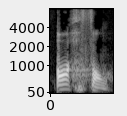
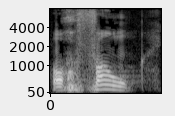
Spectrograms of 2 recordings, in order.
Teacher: a sílaba tônica está na penúltima sílaba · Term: paroxítona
